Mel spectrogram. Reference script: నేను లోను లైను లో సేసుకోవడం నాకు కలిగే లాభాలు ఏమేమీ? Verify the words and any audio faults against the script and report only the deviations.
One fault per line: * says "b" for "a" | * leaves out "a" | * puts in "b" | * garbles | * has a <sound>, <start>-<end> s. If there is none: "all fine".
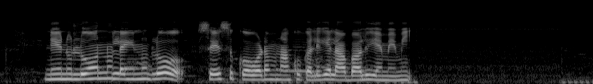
all fine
